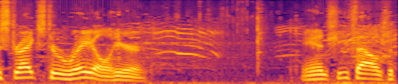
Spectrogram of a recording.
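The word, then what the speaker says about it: Rahl: It's R-A-H-L, but it's pronounced Rail.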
